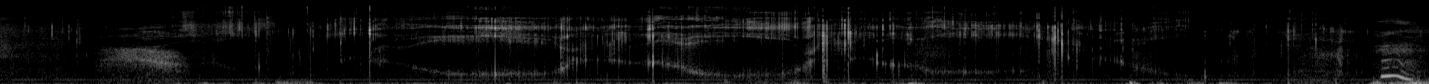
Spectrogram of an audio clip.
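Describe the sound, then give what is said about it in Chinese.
Chewing of a sweet homemade pastry, with many soft, crunchy bites and chews in an irregular rhythm, fairly faint and heard alone without talk. “来，让我尝一下我可爱的学生做的糕点怎么样？”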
